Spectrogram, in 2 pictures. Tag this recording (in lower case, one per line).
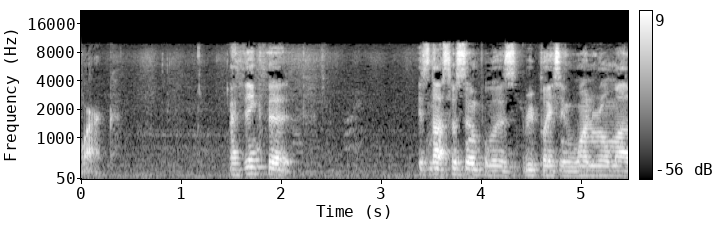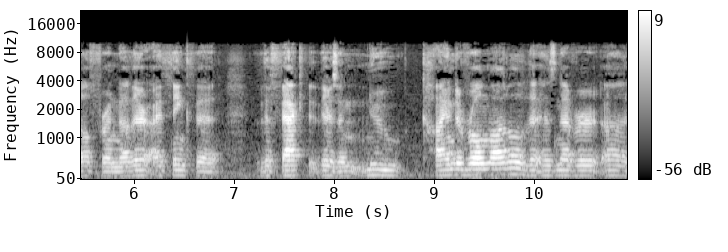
speech
inside a small room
